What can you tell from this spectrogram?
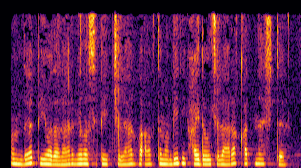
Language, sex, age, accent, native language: Uzbek, female, 25-34, Toshkent shahri, Uzbek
